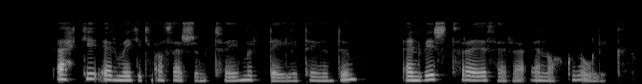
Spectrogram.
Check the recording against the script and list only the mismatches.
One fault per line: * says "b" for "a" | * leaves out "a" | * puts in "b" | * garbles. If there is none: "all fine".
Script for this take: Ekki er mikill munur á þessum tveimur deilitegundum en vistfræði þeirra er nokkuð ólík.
* leaves out "munur"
